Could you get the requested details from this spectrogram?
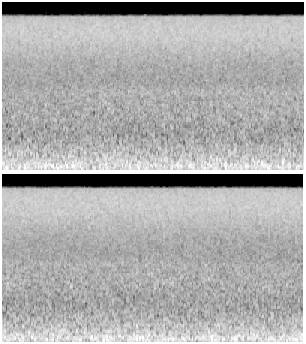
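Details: Only an even, quiet static hiss is heard, with no animal sounds.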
